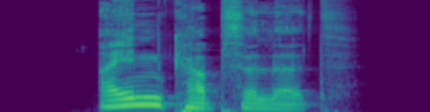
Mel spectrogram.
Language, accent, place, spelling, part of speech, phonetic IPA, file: German, Germany, Berlin, einkapselet, verb, [ˈaɪ̯nˌkapsələt], De-einkapselet.ogg
- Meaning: second-person plural dependent subjunctive I of einkapseln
